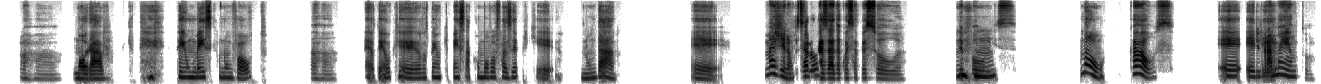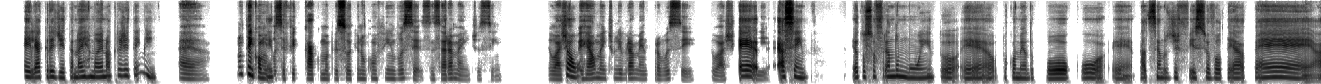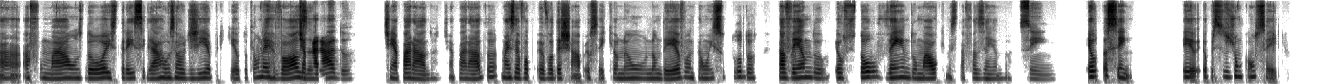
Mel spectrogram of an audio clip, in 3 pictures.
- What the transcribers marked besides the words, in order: chuckle; other background noise; tapping
- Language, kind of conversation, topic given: Portuguese, advice, Como posso lidar com um término recente e a dificuldade de aceitar a perda?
